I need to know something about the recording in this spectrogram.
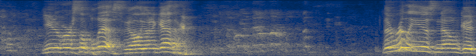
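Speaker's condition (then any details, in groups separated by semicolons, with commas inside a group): No condition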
